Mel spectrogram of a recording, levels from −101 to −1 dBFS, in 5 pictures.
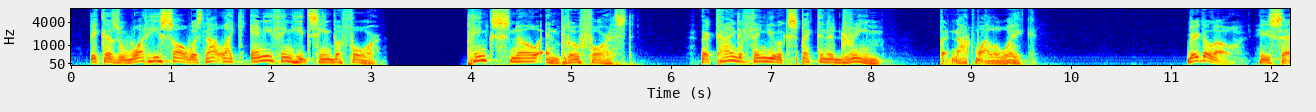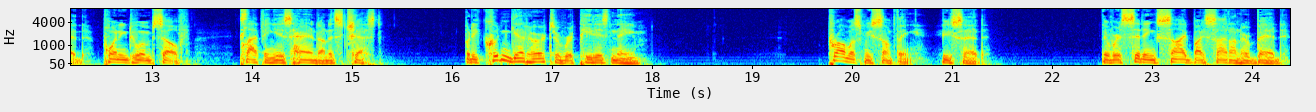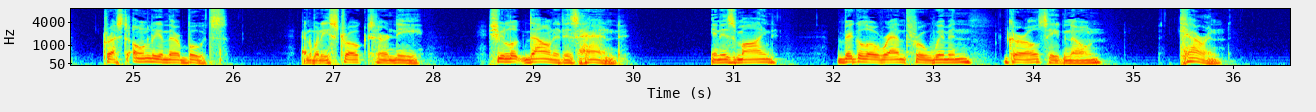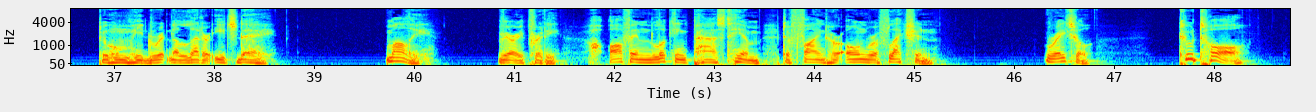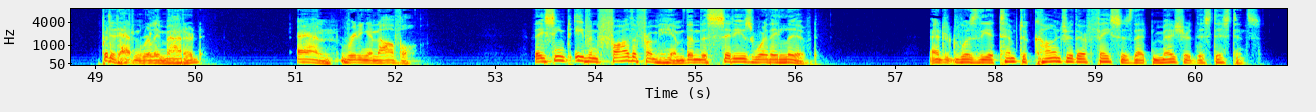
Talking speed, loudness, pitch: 145 wpm, -24 LUFS, 90 Hz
